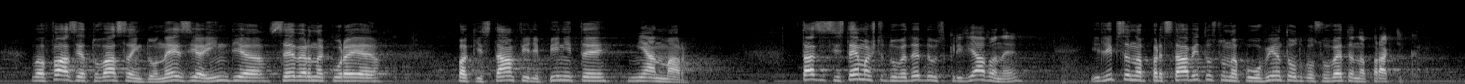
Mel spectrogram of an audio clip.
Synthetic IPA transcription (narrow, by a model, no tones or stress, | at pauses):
vɐfazijət̪ovasəind̪onɛzijəind̪ijəsɛvɛɾnəkoɾɛjə | pɐkʲist̪anfilipinit̪ɛmianma̰ɾ | t̪azisist̪ɛməʃt̪ɛd̪ovɛd̪ɛd̪oʊskɾivʲjavɐnɛ | ilipsənɐpɾɛt̪st̪avit̪ɛlˠst̪vonɐpolˠovinət̪əod̪ɡlˠɐsovɛt̪ɛnɐpɾak̚t̪ikə̥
